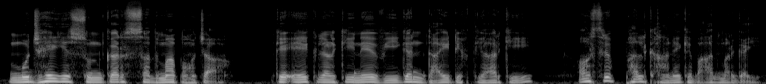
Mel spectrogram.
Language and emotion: Urdu, sad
